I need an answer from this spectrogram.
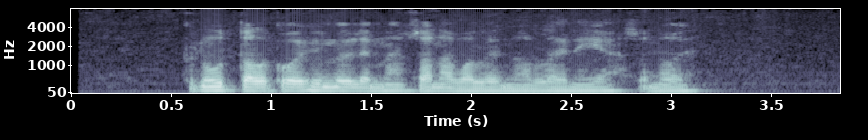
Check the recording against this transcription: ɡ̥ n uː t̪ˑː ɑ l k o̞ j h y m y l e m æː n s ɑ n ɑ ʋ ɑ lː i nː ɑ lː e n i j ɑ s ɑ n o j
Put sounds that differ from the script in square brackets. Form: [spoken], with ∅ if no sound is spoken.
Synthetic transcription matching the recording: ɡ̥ n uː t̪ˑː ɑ l k o̞ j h y m y l e m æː n s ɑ n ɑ ʋ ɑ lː i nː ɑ lː e n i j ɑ s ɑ n o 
